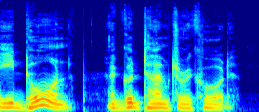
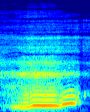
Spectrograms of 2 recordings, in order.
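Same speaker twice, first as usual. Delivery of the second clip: mock gasp; 6 semitones higher than usual. Spots soup in supermarket.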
